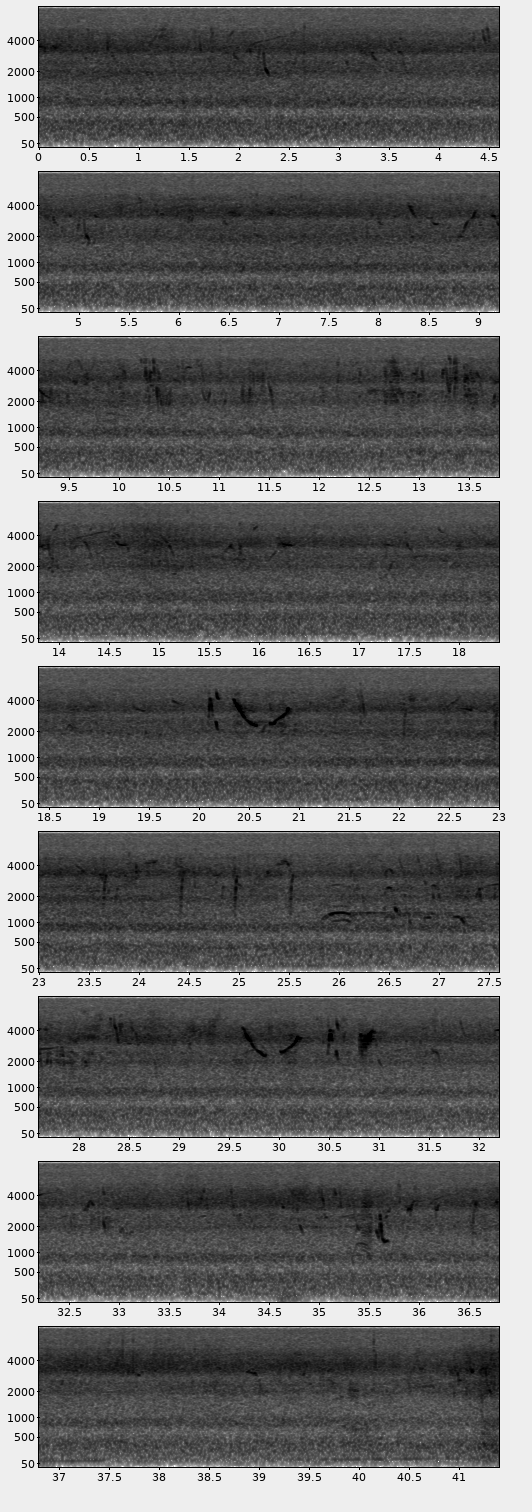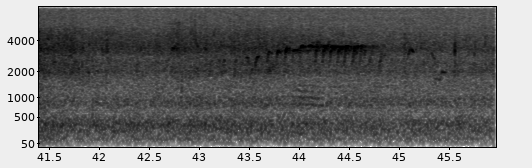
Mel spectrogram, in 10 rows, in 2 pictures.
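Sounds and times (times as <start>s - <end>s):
outdoor background hiss: 0.0s - 45.9s
birds chirping: 17.2s - 41.4s, 42.4s - 45.8s.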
